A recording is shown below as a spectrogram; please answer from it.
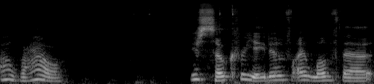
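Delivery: sarcastic, mocking tone. Reacting to friends suggesting a VHS player, sarcastic. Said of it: "That sounded really sarcastic".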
